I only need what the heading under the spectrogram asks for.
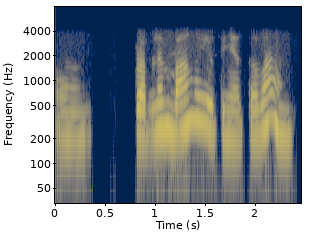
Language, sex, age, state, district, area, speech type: Santali, female, 18-30, West Bengal, Purba Bardhaman, rural, conversation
